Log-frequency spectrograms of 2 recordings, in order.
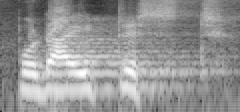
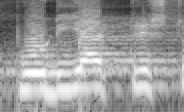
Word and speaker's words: podiatrist: शब्द है PODIATRIST, पोडाइट्रिस्ट। क्या शब्द है, पोडाइट्रिस्ट। इसको पोडियाट्रिस्ट मत पढ़िएगा, प्रोनाउंसिएशन ध्यान सुनिए, क्या, पोडाइट्रिस्ट। और पोडाइट्रिस्ट क्या है, तो ये है अनदर नेम ऑफ कीरोपोडिस्ट।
